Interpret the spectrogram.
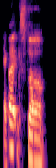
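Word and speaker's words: Ecstar: Because is that, how do you pronounce it? – Exta.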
